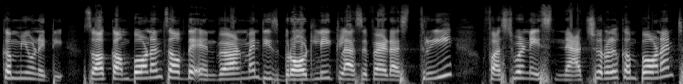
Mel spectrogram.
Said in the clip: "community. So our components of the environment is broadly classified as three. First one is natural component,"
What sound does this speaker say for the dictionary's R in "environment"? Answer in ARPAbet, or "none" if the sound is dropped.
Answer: R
